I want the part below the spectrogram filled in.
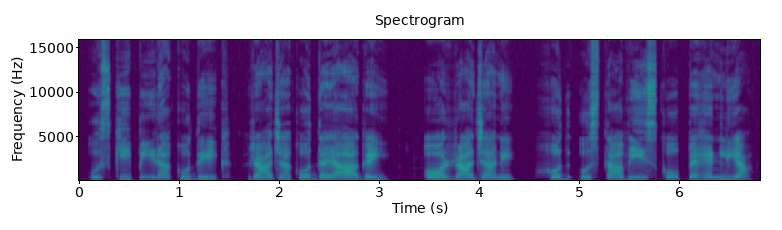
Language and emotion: Hindi, neutral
